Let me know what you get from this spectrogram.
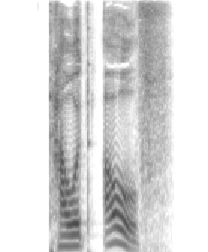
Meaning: inflection of auftauen: 1. second-person plural present 2. third-person singular present 3. plural imperative
- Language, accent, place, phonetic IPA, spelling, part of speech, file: German, Germany, Berlin, [ˌtaʊ̯t ˈaʊ̯f], taut auf, verb, De-taut auf.ogg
